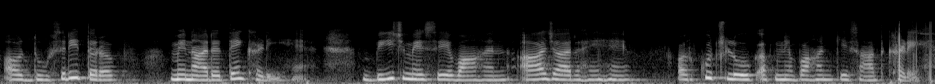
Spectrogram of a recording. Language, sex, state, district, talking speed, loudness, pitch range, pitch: Hindi, female, Chhattisgarh, Raipur, 145 wpm, -19 LUFS, 210-230 Hz, 220 Hz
